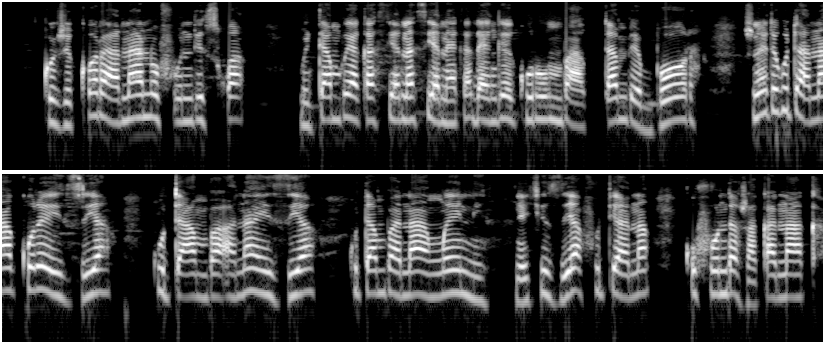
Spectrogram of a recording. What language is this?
Ndau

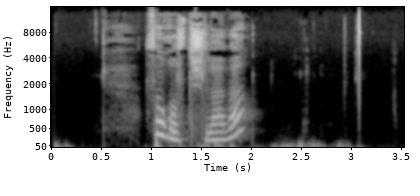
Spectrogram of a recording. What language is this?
Kabyle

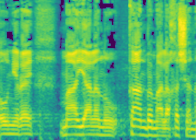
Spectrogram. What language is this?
Hebrew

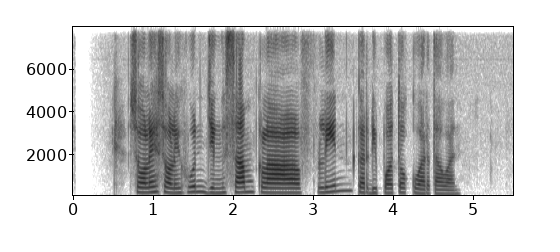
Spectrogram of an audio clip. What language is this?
Sundanese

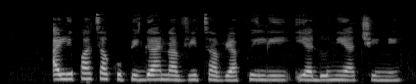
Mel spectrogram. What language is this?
Swahili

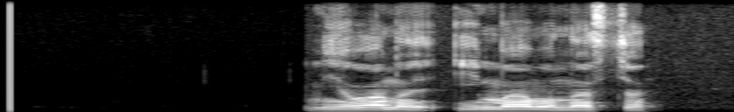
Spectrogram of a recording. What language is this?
Russian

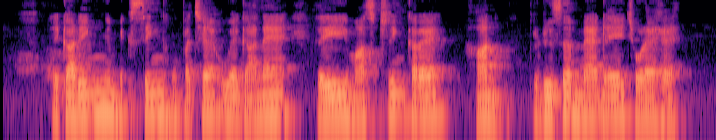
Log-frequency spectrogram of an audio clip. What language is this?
Marwari (Pakistan)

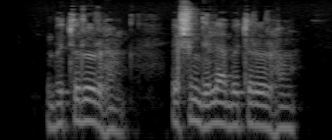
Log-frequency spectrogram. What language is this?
Bashkir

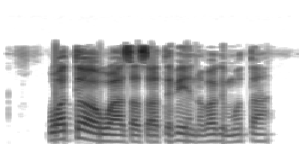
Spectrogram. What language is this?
Kalenjin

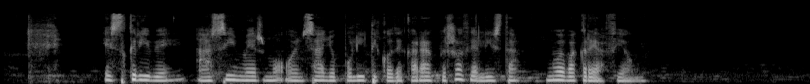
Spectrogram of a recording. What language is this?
Galician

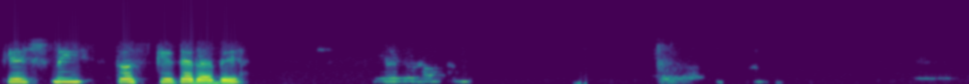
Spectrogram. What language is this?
Dogri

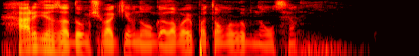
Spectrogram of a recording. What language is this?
Russian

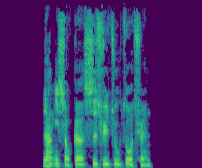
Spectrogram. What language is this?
Chinese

